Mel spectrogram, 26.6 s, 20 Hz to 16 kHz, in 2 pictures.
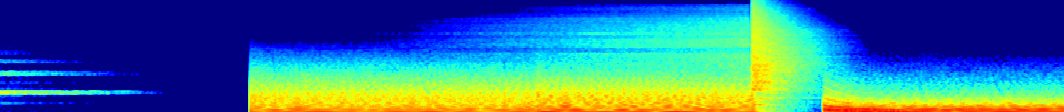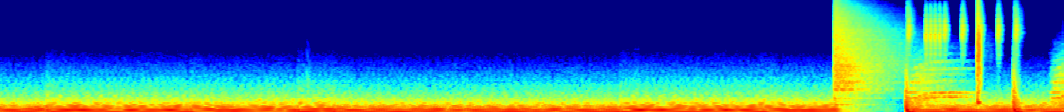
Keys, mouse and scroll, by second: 0.0 click, 0.1 middle click, 0.1 drag, 0.3 scroll down 2, 0.3 shift+middle click, 0.7 scroll up 1, 0.9-1.4 drag, 1.5 shift+middle drag, 1.7 drag, 2.1 drag, 2.2 scroll down 4, 2.2 middle drag, 2.4 shift+middle drag, 2.5 scroll up 2, 2.7-3.3 drag, 3.4 middle click, 3.6 drag, 3.9 middle drag, 4.0 scroll up 4, 4.1 click, 4.4 middle drag, 4.4 click, 4.8 middle drag, 4.9-5.4 scroll up 2, 5.1 drag, 5.4 shift+middle click, 5.4 click, 5.7 middle click, 5.8 click, 5.9 shift+middle click, 6.1 click, 6.3 middle click, 6.4 drag, 6.7 scroll down 4, 6.7-7.1 shift+middle drag, 7.2 middle click, 7.4 drag, 7.4 middle drag, 7.5 drag, 7.7 middle click, 7.7 drag, 8.1-8.5 shift+middle drag, 8.5 scroll up 3, 8.7 drag, 8.9 scroll down 6, 8.9-9.3 shift+middle drag, 9.3 drag, 9.6 middle click, 9.8 drag, 9.8 middle drag, 9.9 drag, 10.3 shift+middle drag, 10.6 scroll up 2, 10.7 shift+middle click, 10.8 click, 10.9 scroll down 3, 10.9 middle click, 11.0 scroll up 1, 11.1 click, 11.3 scroll down 2, 11.3 shift+middle click, 11.5 scroll up 1, 11.7 drag, 12.1 scroll down 1, 12.1 middle drag, 12.2-12.7 drag, 12.7-13.2 shift+middle drag, 13.2 scroll up 4, 13.4 middle click, 13.5 click, 13.7 middle click, 13.8 drag, 14.0 shift+middle drag, 14.1 scroll up 1, 14.2 drag, 14.5 click, 14.5 shift+middle click, 14.8 drag, 15.1 middle click, 15.2 click, 15.2 shift+middle click, 15.3 scroll up 1, 15.4 click, 15.6 shift+middle click, 15.7 drag, 15.9 middle click, 16.0 drag, 16.0 middle drag, 16.2 click, 16.2 middle click, 16.3 click, 16.5 middle click, 16.6 click, 16.8 shift+middle click, 17.1 click, 17.2 shift+middle click, 17.2 click, 17.5 shift+middle click, 17.6 f, 17.7 click, 17.9 shift+middle click, 18.0 scroll up 1, 18.0 drag, 18.2 shift+middle click, 18.2 click, 18.3 shift+middle click, 18.5 f, 18.6 middle drag, 18.7 f, 18.8 drag, 19.0 shift+middle click, 19.3 click, 19.7 middle drag, 20.0 click, 20.2 shift+middle click, 20.3 click, 20.5 middle drag, 20.8 click, 21.1-21.5 middle drag, 21.5-21.9 drag, 21.9 middle click, 22.0 click, 22.1 middle click, 22.3 f, 22.4 middle click, 22.5 scroll up 8, 22.6 middle click, 22.8 drag, 23.1 middle click, 23.2-23.7 drag, 23.7 middle click, 23.8 scroll up 1, 23.9 shift+middle click, 24.4 click, 24.5 middle click, 24.8 scroll up 3, 25.1 click, 25.3 middle click, 25.3-25.7 scroll down 3, 25.7 middle click, 26.0 click.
